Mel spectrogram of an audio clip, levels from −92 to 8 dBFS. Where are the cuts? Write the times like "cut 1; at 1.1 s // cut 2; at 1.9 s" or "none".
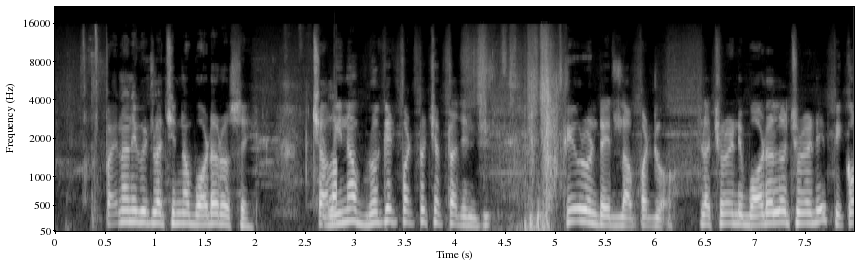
cut 1; at 2.6 s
